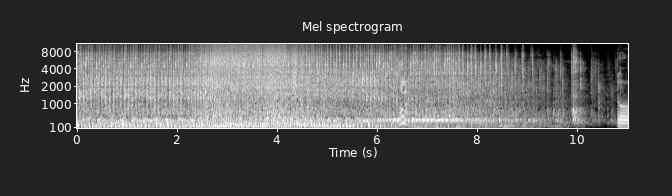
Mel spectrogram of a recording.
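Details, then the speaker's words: Swaraj FE tractor diesel at idle: a loud, regular clatter at about two per second until shutdown; the tappets are too loose, causing power loss under load and high diesel consumption, and the fix is tappet setting. "Tractor में यही fault है diesel ज्यादा खाता है tractor दब जाता है जुटा में तो यह आवाज़ किस चीज की है दोस्तों इसके अंदर में जरूरत से ज्यादा लूज है और इसी के चलते यह ट्रैक्टर लोड में दब जाता है और डीजल की खबर भी ज्यादा करता है"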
